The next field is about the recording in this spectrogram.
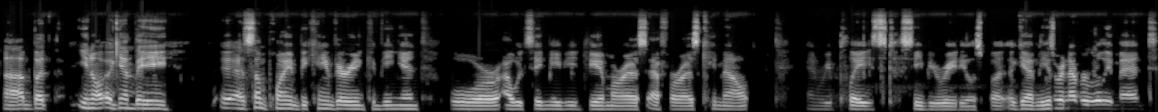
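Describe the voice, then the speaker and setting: Man, American accent, mid-range voice, little pitch variation, casual reviewer, rambling informal explanations, dry close sound. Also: flat delivery, normal speed, no room sound, low-quality recording. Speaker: radio reviewer. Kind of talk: casual product review monologue.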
